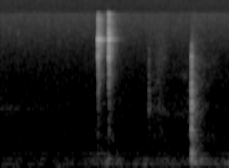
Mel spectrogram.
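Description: Near silence with a few faint computer mouse clicks: two close together about a second in and one more near the end.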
